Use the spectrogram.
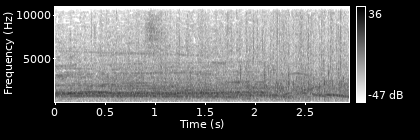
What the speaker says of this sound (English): Here's what I know about all those people screaming just now.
